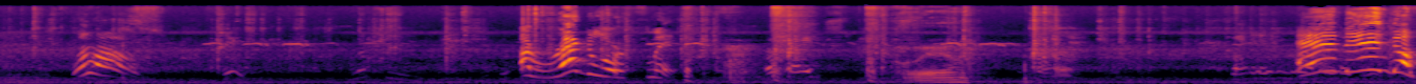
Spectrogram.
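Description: Young children talk and shout excitedly close by.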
